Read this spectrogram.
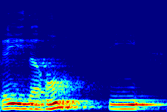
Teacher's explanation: کیدہم کئی یائلین ہے، دال کو جلدی پڑھنا ہے، ہم میں اظہار شفوی، ہونٹ بند کریں گے، آگے فا ہے، میم اور فا کا ادغام نہیں کریں گے۔ کیدہم فی یہ غلط ہے، کیدہم فی یا مدہ ہے، 2 حرکات لمبا ہے۔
